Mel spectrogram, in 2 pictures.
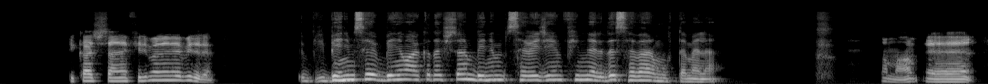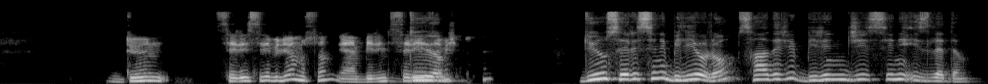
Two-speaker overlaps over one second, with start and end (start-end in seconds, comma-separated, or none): none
